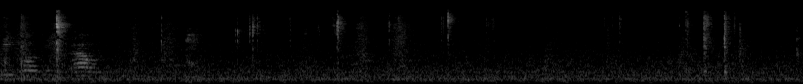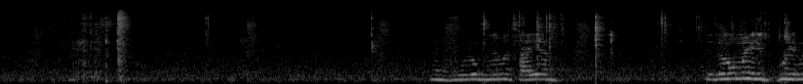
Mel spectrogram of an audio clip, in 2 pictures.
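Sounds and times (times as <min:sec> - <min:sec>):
fingers chipping eggshell: 0:02.2 - 0:05.1, 0:06.0 - 0:08.1, 0:12.5 - 0:16.0.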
